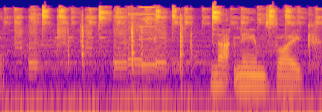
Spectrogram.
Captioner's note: keys clacking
